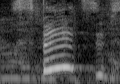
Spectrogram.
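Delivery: high squeaky exclamation; mock shock. Real, not acted.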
